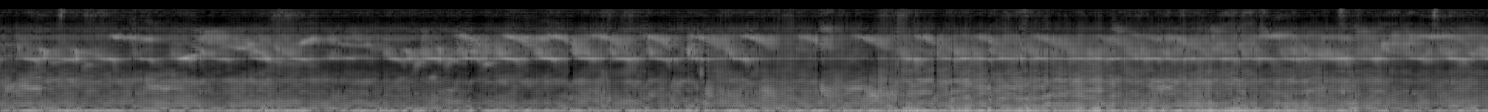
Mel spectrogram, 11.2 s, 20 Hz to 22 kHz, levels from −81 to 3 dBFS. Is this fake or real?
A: fake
